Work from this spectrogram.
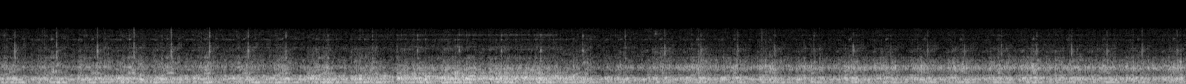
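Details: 1986 Honda Spree scooter engine running really loud though exhaust is quiet: busy uneven mechanical clatter, two or three knocks a second; owner suspects crankshaft bearings, not cylinder; internal source unconfirmed.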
